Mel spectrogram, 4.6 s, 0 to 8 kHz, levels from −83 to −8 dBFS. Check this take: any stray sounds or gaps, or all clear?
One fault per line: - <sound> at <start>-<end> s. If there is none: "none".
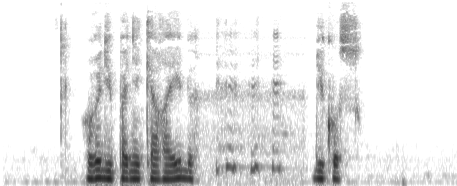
- laugh at 2.2-3.0 s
